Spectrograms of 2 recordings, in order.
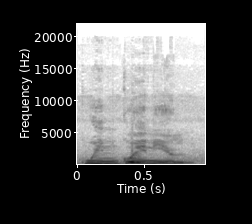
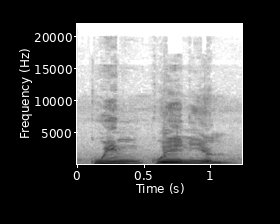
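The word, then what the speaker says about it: quinquennial: কুইনকুয়েনিয়াল। কুইনকুয়েনিয়াল স্পেলিংটা লক্ষ্য করো, QUENNIAL। তোমরা ভেঙে ভেঙে এভাবে উচ্চারণ করবে, তাহলে তোমাদের মনে থাকবে। আবার বলছি, কুইনকুয়েনিয়াল।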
